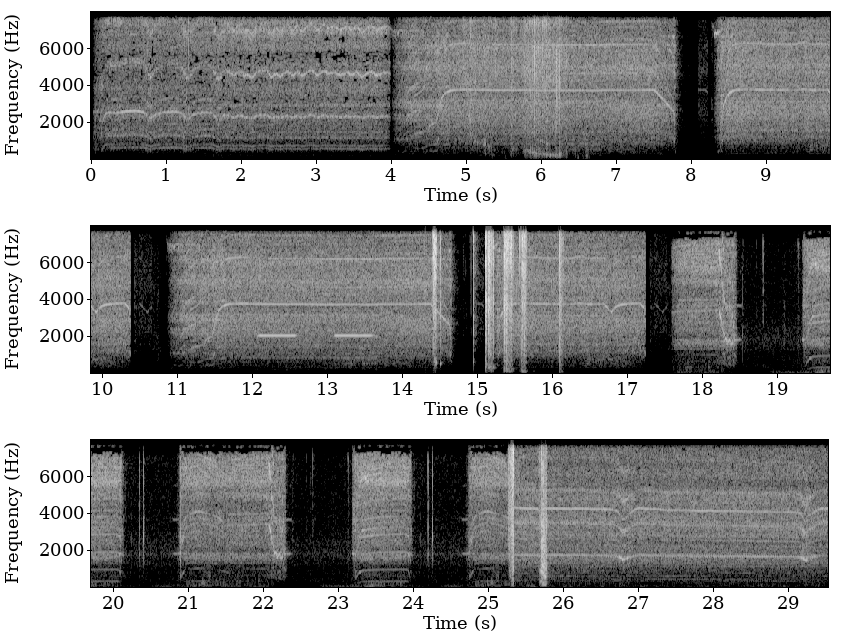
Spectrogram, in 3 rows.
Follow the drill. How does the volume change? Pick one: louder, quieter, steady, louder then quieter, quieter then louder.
steady.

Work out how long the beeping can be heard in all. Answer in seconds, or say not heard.
2 s.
